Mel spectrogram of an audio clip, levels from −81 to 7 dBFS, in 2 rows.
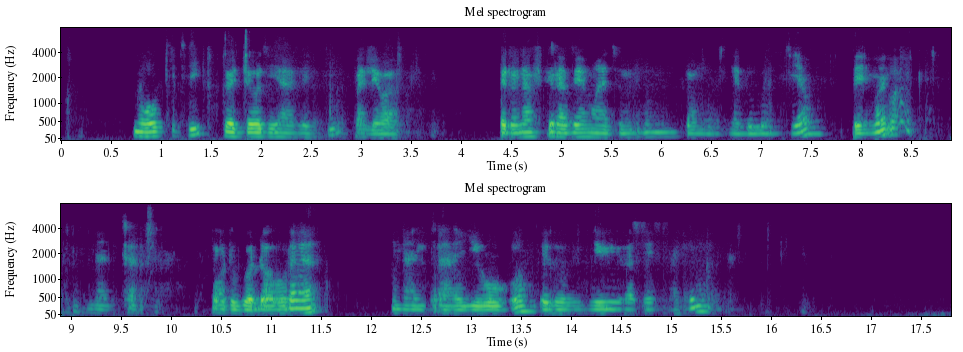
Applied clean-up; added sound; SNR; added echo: neural mask model DeepFilterNet 3.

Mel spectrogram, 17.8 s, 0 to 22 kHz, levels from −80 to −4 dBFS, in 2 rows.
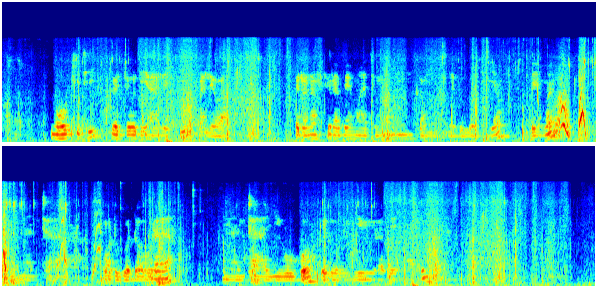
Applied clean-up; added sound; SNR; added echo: none; Zipper (clothing); 1 dB; reverberation time 0.3 s.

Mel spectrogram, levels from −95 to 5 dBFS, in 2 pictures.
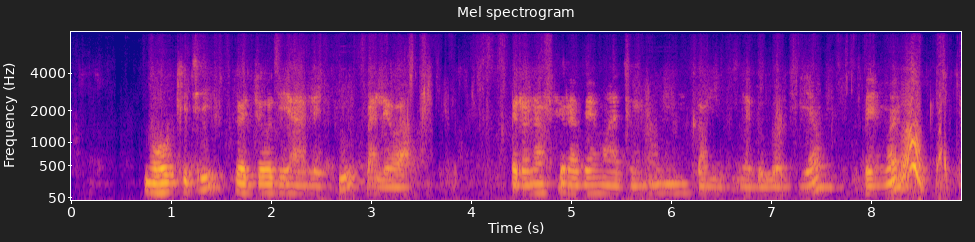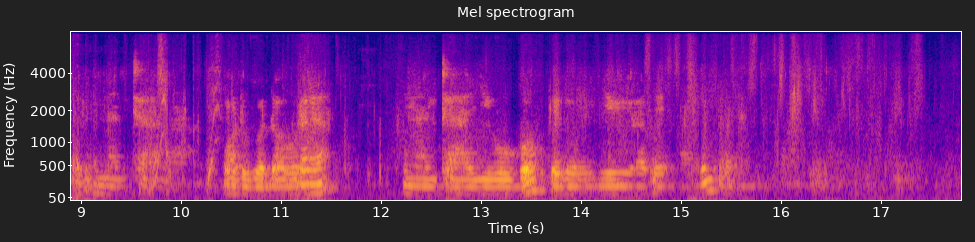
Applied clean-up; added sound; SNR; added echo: neural separator model SepFormer DNS4.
